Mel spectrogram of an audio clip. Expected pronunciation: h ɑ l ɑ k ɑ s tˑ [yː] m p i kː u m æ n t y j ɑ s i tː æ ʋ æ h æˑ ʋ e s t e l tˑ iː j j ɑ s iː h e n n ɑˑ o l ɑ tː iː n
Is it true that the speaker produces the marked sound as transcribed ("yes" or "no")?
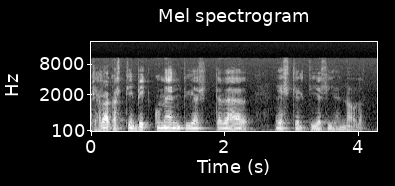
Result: no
